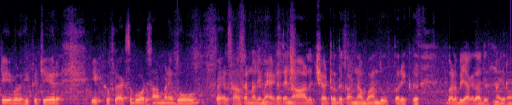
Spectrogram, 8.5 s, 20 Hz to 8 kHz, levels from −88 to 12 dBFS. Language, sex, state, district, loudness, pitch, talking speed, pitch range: Punjabi, male, Punjab, Fazilka, -14 LUFS, 105 Hz, 170 wpm, 100-105 Hz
